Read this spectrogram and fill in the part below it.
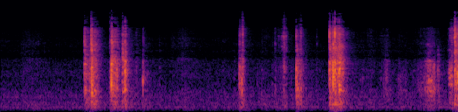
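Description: A plastic connector clicks into place.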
